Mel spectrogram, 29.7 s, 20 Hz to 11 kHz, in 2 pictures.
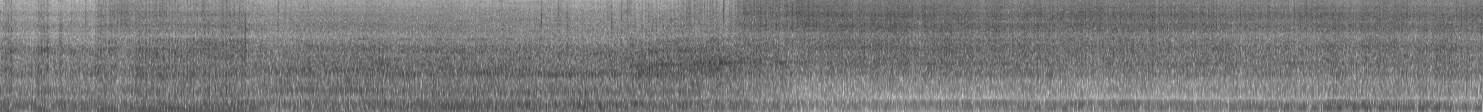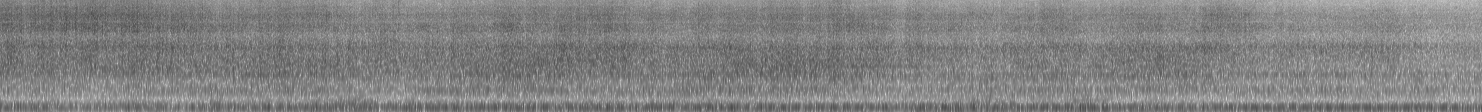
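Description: Fiat 780 tractor's diesel engine running steadily under load while a rear-mounted flail mulcher shreds dry corn stalks, with a louder rushing hiss from the chopping from about eight seconds in.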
